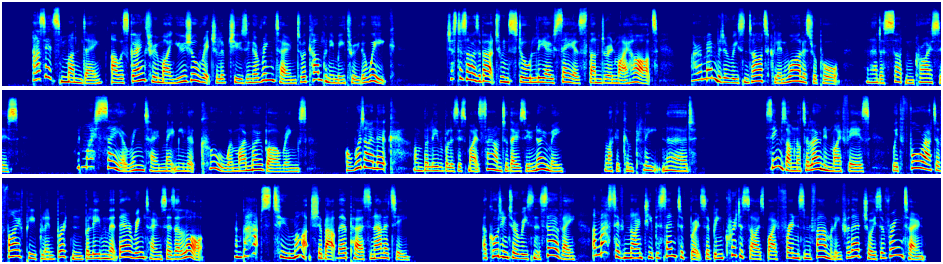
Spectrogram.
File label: documentary; Ringtone – Narrative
